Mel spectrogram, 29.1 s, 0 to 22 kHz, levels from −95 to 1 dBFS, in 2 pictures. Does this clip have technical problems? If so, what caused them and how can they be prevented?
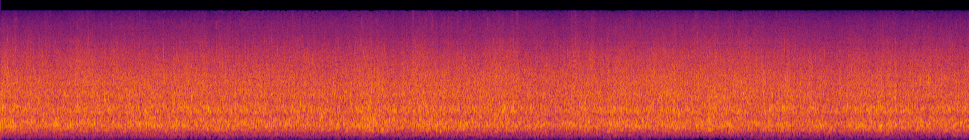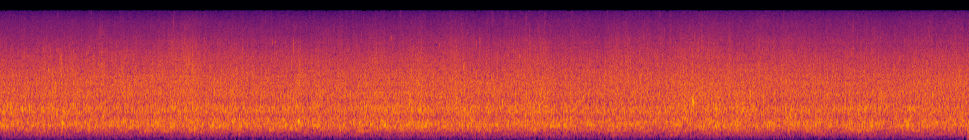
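No, nothing goes wrong technically in this recording of sounds, so there's no cause to track down and nothing to prevent.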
